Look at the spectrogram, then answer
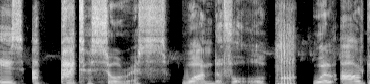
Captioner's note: snorts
